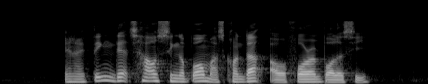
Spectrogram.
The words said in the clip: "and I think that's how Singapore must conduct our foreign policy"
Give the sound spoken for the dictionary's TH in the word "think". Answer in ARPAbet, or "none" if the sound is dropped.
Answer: T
